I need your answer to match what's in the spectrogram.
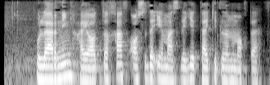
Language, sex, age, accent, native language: Uzbek, male, 18-24, Farg'ona, Uzbek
